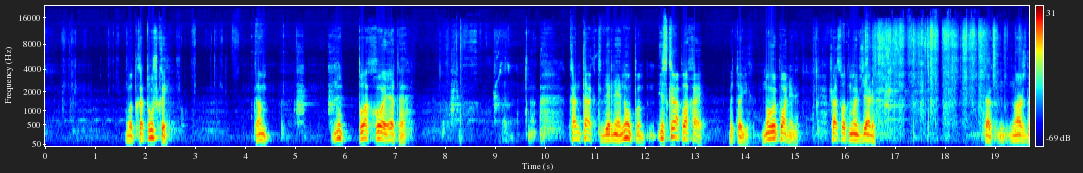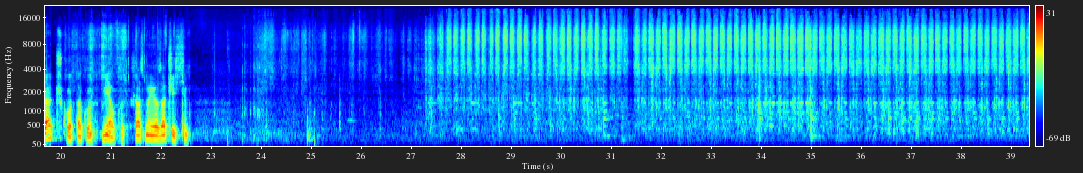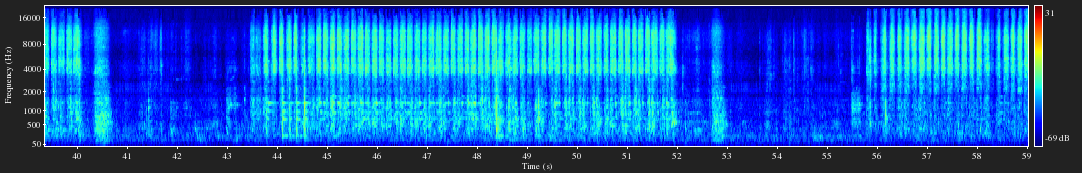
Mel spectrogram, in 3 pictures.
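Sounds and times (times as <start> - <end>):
sandpaper scrubbing metal: 16.5 - 19.1, 27.1 - 40.2, 43.4 - 52.0, 55.8 - 59.0.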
